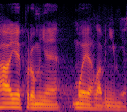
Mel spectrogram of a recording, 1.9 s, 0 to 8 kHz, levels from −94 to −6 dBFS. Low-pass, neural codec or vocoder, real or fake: 7.2 kHz; codec, 16 kHz, 2 kbps, X-Codec, HuBERT features, trained on LibriSpeech; fake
